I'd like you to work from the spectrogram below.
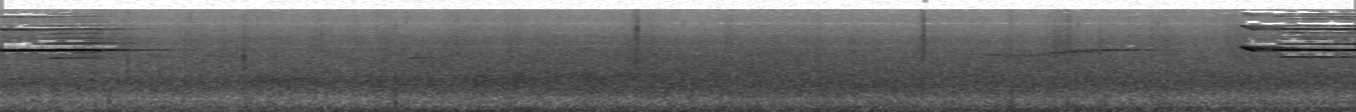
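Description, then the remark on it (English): Shrill, piercing begging screams of a very dark young Cooper's hawk ring out briefly at the start and again at the end, over a steady low background rumble with no voices. “This guy really does sound like an alarm got set off.”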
